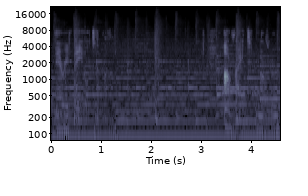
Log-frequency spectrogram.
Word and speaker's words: Marud: Actually, his name was Marud. That's how you say it, Marud. M-A-R-U-D, Marud. Like, you're rude.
